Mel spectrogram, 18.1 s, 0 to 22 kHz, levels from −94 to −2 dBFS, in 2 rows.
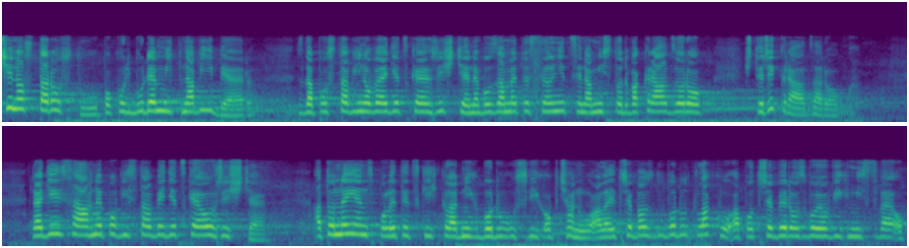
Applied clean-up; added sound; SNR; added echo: none; Growling; 19 dB; none.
